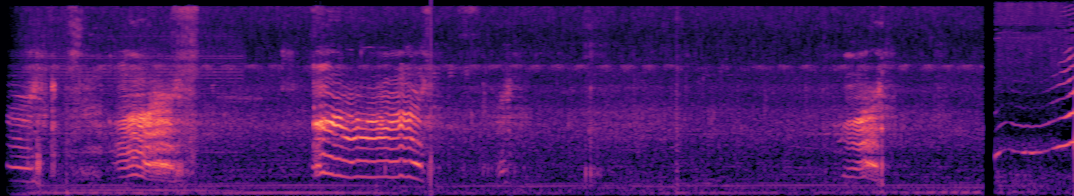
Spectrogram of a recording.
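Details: Alpaca calls: three loud, harmonic, wavering cries near two, four and eleven seconds, each about a second long with quivering pitch, separated by quieter stretches of low background hum.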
